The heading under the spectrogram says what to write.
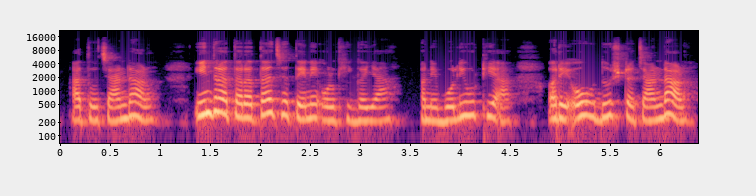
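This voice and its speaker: Female storyteller for a religious reading, warm and somewhat high, steady measured delivery. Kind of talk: scripted devotional narration.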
